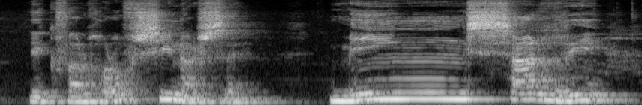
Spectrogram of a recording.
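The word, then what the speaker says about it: شَرِّ: মিন শাররি, আর রটা এখানে আমরা পাতলা করে পড়বো, অর্থাৎ বারিক করে পড়বো, কারণ রয়ে মুসাদ্দাদ নিচে জের আছে।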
